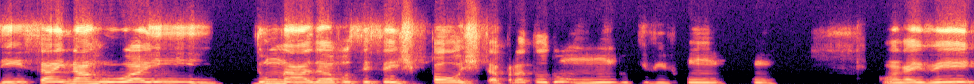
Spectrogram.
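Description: Her intonation fairly even, a woman talks in a plain, everyday voice at a medium pitch. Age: young. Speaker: HIV activist. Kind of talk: personal testimony.

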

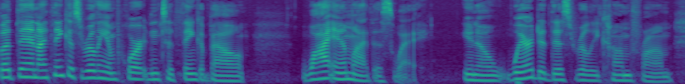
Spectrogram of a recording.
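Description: A woman with a normal speaking voice and a fairly low pitch talks at a moderate pace with lively intonation, in a very clean recording with a silent background. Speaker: evangelist and church leader. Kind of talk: casual chat.

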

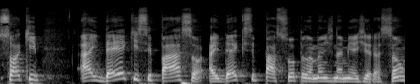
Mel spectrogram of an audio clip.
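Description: Lively intonation marks this fairly fast-paced delivery. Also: man. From Rio de Janeiro state, Brazil. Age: 20s. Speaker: independent musician and podcast host. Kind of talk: casual educational talk.

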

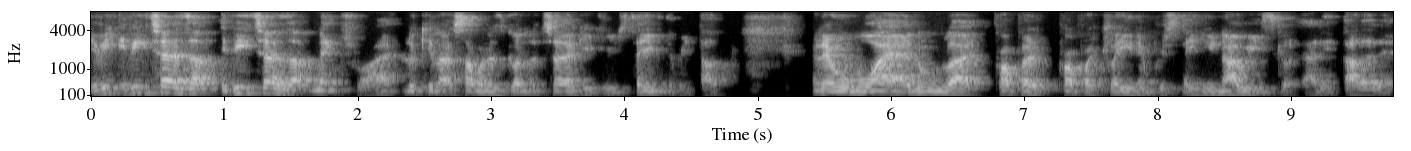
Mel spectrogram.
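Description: Speaking in a plain, everyday voice at a fairly quick pace, a man has medium pitch with ordinary pitch variation. His loudness swings widely. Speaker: wrestling podcast co-host. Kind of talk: casual chat, show review.

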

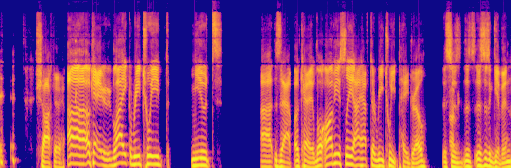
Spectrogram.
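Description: A man's medium-pitched voice, with lively intonation and a fairly slow pace. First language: not English. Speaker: bitcoin YouTube show host, podcast guest. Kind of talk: casual chat. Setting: video call.

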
